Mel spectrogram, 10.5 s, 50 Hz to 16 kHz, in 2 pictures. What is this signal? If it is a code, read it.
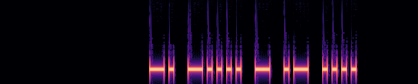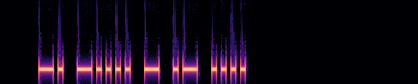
Morse code, heard as a keyed tone, about 20 wpm, 700 Hz. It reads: N6TAH N6TAH
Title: USA Call Signs - 5 Characters - Repeated 2x - 20wpm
